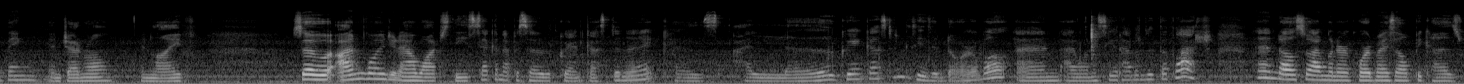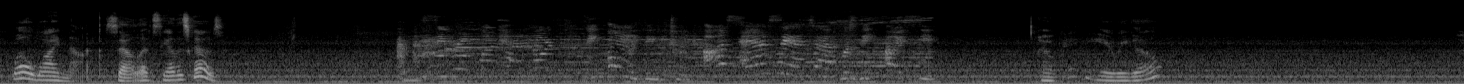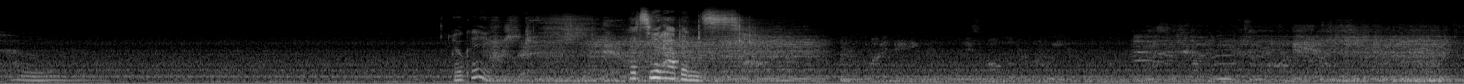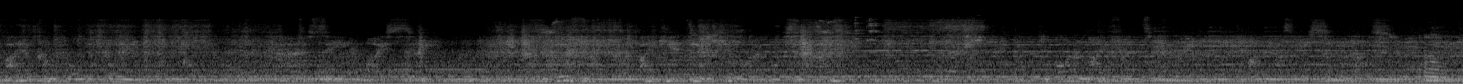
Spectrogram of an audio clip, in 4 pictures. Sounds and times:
Speech: 0.0s - 2.0s, 3.0s - 16.9s, 25.0s - 26.3s, 33.8s - 34.6s, 35.6s - 36.8s.

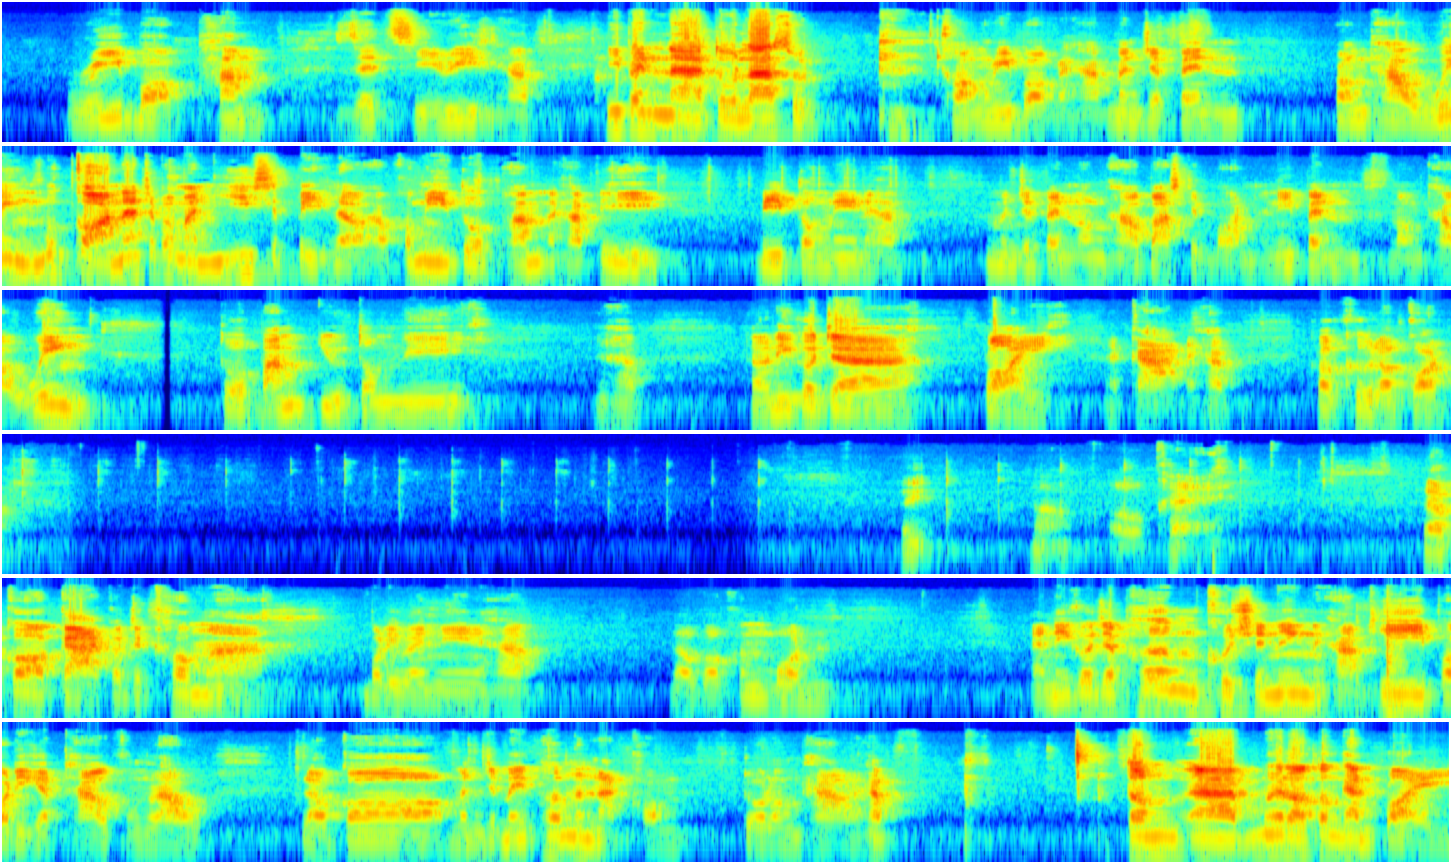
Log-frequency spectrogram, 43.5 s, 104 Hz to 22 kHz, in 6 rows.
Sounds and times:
Speech: 0.3s - 22.0s, 26.2s - 28.0s, 28.8s - 33.2s, 34.1s - 43.4s.

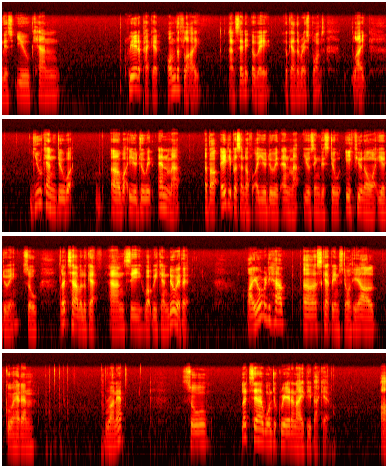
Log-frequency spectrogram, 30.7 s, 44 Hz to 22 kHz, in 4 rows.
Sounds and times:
Speech: 0.0s - 1.2s, 2.5s - 7.3s, 8.2s - 19.2s, 20.2s - 23.8s, 25.0s - 25.6s, 26.7s - 27.2s, 27.8s - 29.7s.

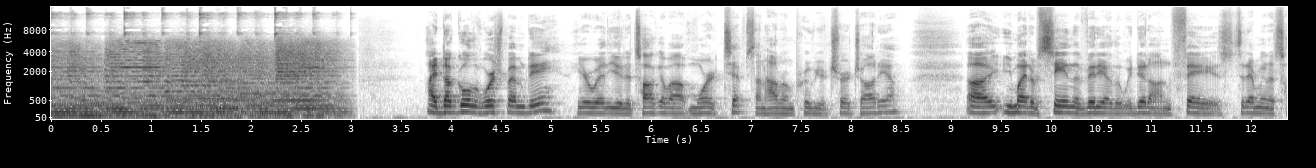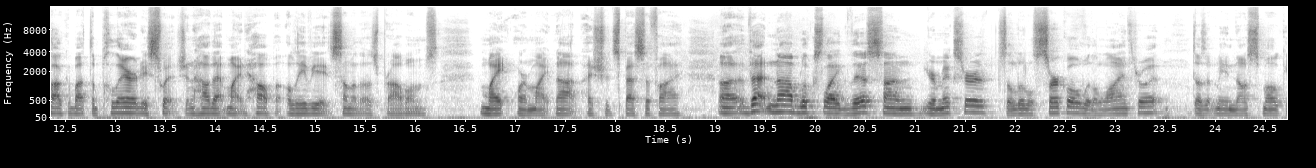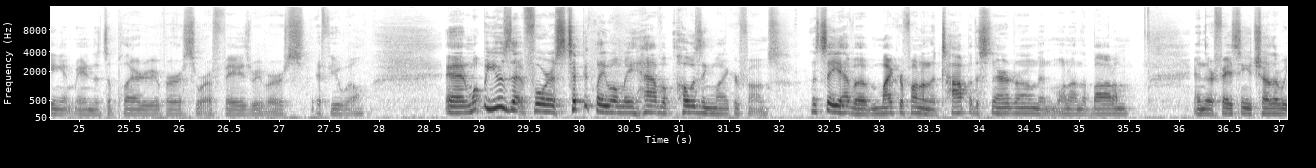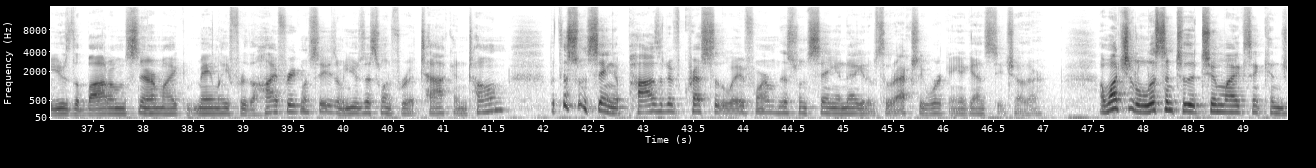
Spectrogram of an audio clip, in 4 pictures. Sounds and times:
Speech: 3.8s - 8.6s, 9.2s - 27.9s, 28.7s - 35.6s, 36.2s - 49.4s.

